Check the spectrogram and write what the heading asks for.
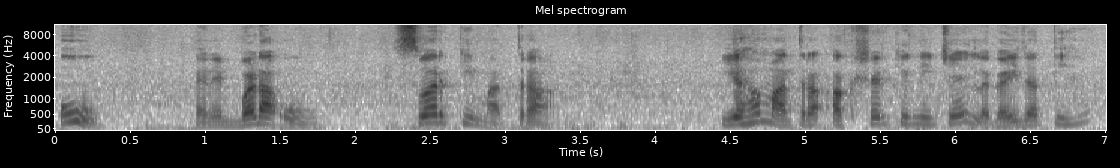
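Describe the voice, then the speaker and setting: Slow, lively-voiced man teaching children. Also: sits high, slight background noise, poor audio. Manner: slow, spelled-out word drills; repeats "okay, children". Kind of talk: primary school Hindi lesson.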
